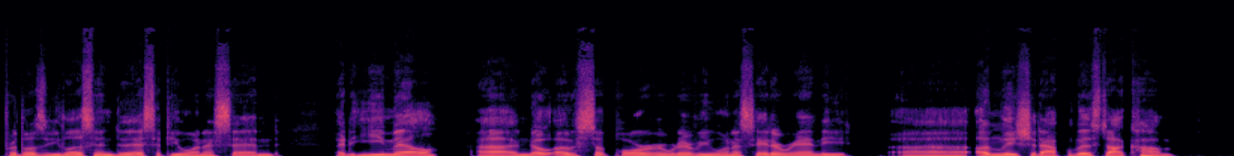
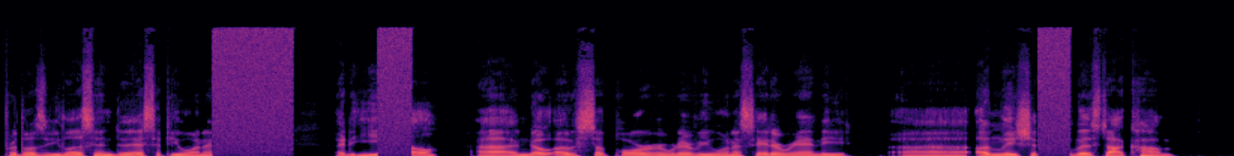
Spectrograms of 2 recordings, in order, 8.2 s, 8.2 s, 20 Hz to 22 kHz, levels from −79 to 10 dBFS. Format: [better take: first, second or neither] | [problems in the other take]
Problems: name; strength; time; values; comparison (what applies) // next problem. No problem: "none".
first | audio cutting out; filled with static; at 1.5 s for 0.5 s, at 2.5 s and at 7 s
